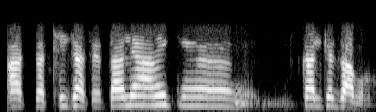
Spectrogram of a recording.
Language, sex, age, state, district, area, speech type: Bengali, male, 60+, West Bengal, North 24 Parganas, rural, conversation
